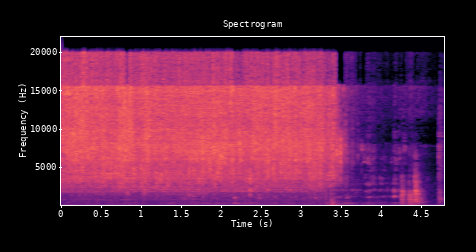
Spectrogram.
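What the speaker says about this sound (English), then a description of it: "And I'm going to rinse." Water runs steadily from a tap for rinsing a razor during a shave, a close, full gush that stops abruptly near the end, followed by a few faint drips and clatters.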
